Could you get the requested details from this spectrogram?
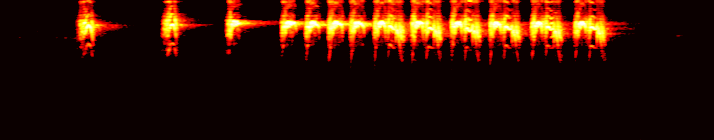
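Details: Sunbird in fighting mode: three separate high chips, then a fast, even run of about a dozen bright, sharp notes that stops abruptly. The background is otherwise quiet.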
